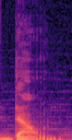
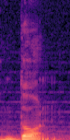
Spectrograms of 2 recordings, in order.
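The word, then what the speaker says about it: Dawn: famosa t proviene de Down también visto escrito a veces como Don pues se pronuncian igual el cual sería el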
